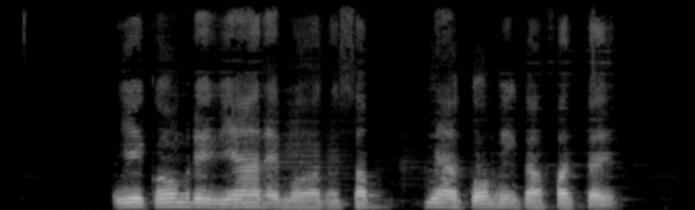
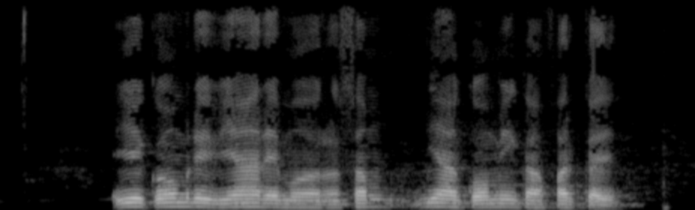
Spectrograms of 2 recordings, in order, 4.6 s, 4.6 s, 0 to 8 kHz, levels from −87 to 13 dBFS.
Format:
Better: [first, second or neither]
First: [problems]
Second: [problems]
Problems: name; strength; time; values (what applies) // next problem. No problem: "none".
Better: second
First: noise reduction (neural mask model DeepFilterNet 3)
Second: none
